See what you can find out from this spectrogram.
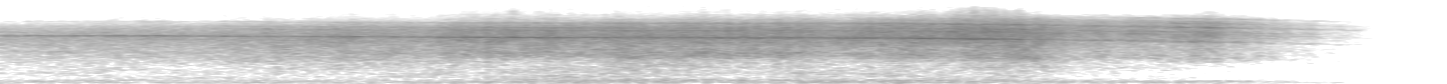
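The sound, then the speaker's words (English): An airplane comes in to land with a steady, droning engine roar and a thin high whine, swelling through the middle before fading out near the end. “We've been cleared for landing.”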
